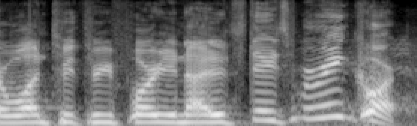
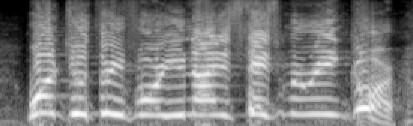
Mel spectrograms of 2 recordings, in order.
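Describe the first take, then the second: First: Said in the usual way. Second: Loud, higher drill shout of a Marine; shouted Marine battle cry; Marine count-off. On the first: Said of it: "his wonderful prayer". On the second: Retold or imitated. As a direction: bark it like a Marine charging in. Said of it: "he goes".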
